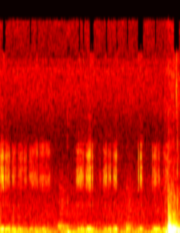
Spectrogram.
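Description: Chalk or marker scratches across a classroom board in short, quiet strokes with brief pauses, faint against a hushed room, as a teacher writes a label during a biology lesson.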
